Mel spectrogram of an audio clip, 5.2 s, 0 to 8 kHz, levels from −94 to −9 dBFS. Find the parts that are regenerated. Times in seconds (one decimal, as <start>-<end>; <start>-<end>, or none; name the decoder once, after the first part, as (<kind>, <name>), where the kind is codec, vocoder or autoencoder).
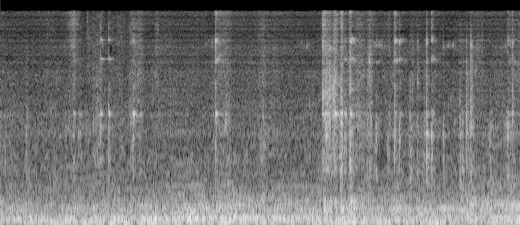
0.0-0.8 (codec, DAC); 1.3-5.2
